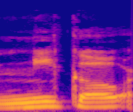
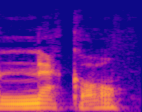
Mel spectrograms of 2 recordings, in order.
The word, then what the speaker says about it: Necho: But one guy to remember is spelled Necho, N-E-C-H-O, but it's pronounced either Nico or Necho. I'll probably use Necho.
